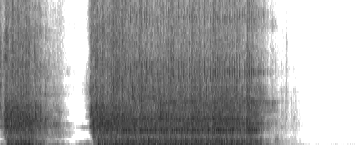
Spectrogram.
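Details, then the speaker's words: Older, long-sitting Shindaiwa commercial two-stroke trimmer pulled after starter fluid (carburetor linkage had jumped): rough rasping pulls fading without firing. It is trying to kick, showing compression and good rings. "I tell you it feels like it's trying to start it's trying to kick"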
